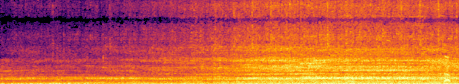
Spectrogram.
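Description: Nissan Patrol engine running at a steady idle, a loud continuous low rumble with no break throughout.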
